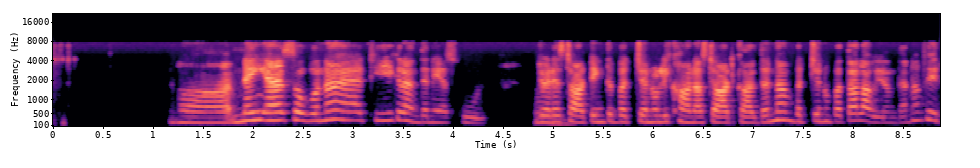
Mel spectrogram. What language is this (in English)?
Punjabi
